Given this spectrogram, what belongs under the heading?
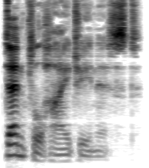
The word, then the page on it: dental hygienist: British English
